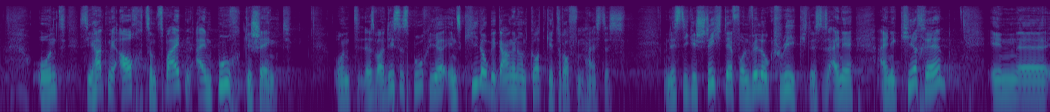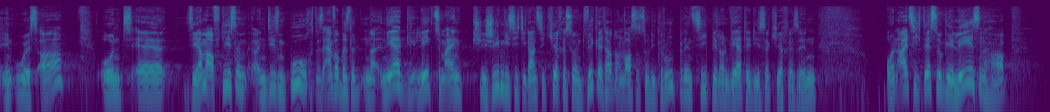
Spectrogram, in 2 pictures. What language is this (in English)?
German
